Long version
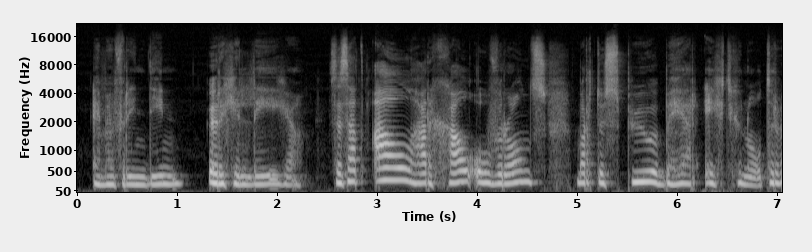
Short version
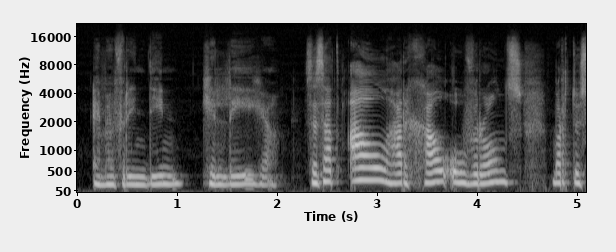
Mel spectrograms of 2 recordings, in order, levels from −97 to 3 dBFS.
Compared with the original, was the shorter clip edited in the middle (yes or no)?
yes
